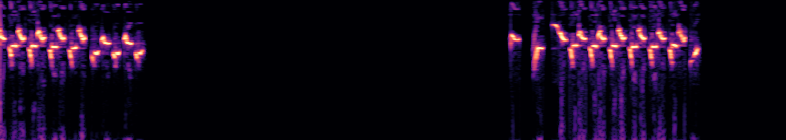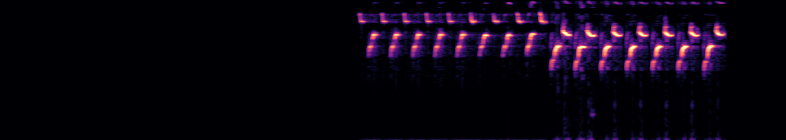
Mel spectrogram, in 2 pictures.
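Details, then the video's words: Spanish goldfinch song on a training recording for cage birds: long, fast trills of bright, metallic notes, the last phrase a sustained, steady high run shifting into a lower, jingling rattle. "شريط لغة الحسون الإسباني"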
